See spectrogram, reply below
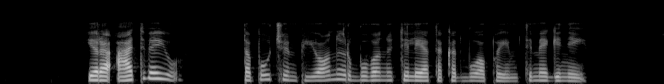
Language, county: Lithuanian, Panevėžys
